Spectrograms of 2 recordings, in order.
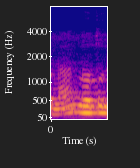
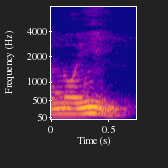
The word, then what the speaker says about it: নঞ: এজন্য এটা হচ্ছে যেহেতু পরের পদের প্রাধান্য পেল না। নতুন একটা অর্থ প্রকাশ পেল।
